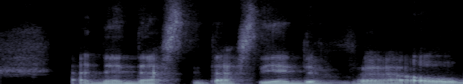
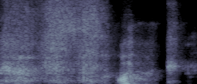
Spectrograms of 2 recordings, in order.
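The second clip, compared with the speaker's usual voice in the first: whispered curse; 3 dB quieter than usual. Retold or imitated. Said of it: "I'm like".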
